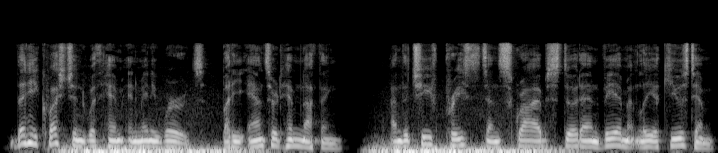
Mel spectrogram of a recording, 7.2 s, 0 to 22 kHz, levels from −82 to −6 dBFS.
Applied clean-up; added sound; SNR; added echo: none; Wind; -4 dB; none.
